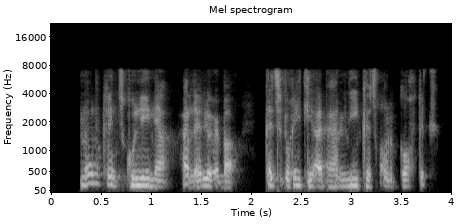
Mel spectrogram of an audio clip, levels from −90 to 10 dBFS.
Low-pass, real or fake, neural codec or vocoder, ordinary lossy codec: 7.2 kHz; fake; codec, 24 kHz, 1.5 kbps, HILCodec; none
